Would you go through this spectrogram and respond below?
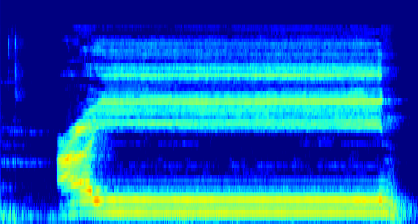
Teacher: عین نہیں ہونا چاہیے بلکہ عی ایسے آواز آنی چاہیے، اور لمبا کر کے پڑھیں گے اور حلق کے درمیان میں سے اس کی آواز نکالیں گے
